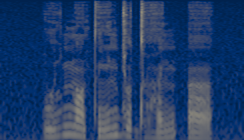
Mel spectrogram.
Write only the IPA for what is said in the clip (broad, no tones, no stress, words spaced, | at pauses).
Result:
puʎ nɔ̃tĩ ɟodʱɐ̃ɲ ʔɐ̃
